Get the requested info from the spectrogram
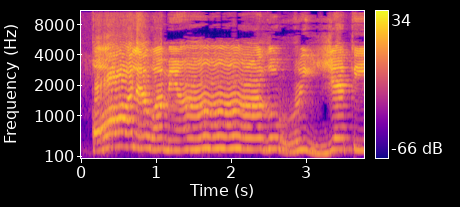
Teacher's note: قال ومن ذریتی، قاف مستعلی میں سے ہے اٹھا پڑھیں گے، الف سے پہلے زبر الف مدہ 2 سیکنڈ تک لمبا کرنا ہے، نون ساکن کے بعد دال حروف اخفا میں سے ہے، اخفا کا قاعدہ غنہ کر کے پڑھیں گے، یا ساکن سے پہلے زیر یا مدہ اور اس کو 2 سیکنڈ تک کھینچ کر پڑھا جائے گا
